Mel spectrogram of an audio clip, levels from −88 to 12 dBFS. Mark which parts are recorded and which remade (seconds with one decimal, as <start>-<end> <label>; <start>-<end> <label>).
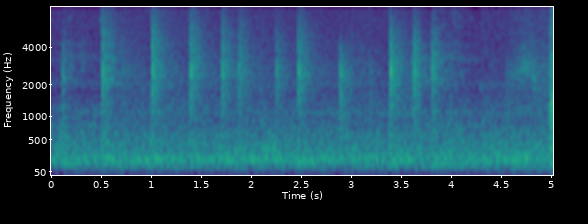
0.0-0.7 remade; 0.7-3.7 recorded; 3.7-4.3 remade; 4.3-5.0 recorded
